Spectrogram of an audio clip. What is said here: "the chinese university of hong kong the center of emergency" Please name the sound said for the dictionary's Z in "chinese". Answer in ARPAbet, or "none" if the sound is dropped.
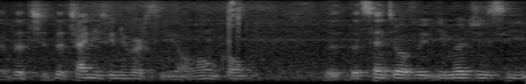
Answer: Z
